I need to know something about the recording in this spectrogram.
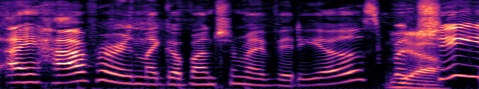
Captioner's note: hosts laugh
